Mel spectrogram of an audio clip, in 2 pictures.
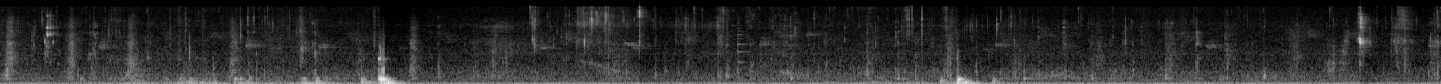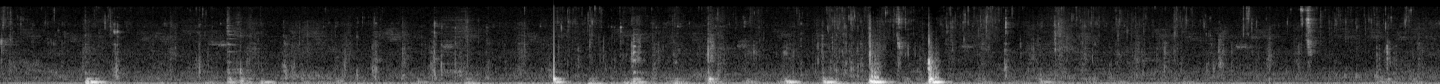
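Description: Close-miked eating sounds: chewing and wet mouth sounds of rice and mutton curry eaten by hand, with scattered soft low thumps and clicks and a cluster of stronger thumps near the end.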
